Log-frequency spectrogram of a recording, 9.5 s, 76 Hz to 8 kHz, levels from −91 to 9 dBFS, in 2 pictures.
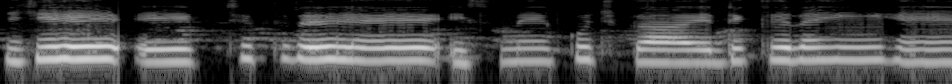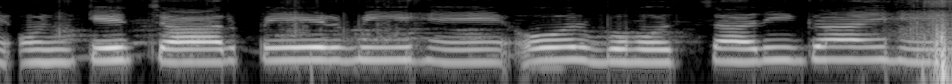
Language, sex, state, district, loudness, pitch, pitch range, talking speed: Hindi, female, Madhya Pradesh, Bhopal, -18 LUFS, 280 Hz, 260-295 Hz, 125 wpm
